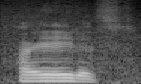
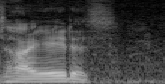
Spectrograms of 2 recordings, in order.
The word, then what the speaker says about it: hiatus: some other world this is not a Hiatus aratus come I believe the word is Hiatus can you spell that for me please h i a t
